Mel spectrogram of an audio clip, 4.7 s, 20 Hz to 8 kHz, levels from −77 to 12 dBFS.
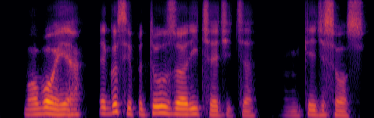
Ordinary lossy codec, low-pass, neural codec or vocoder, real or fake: none; none; codec, 16 kHz, about 1 kbps, DyCAST, with the encoder's durations; fake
